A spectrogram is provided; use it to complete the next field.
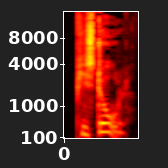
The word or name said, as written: pistol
